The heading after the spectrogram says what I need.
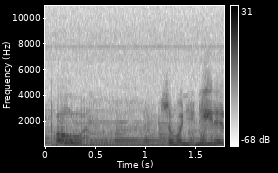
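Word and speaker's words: Poulan: Well, it's pronounced Poland, not Poland or Palin. It's Poland.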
